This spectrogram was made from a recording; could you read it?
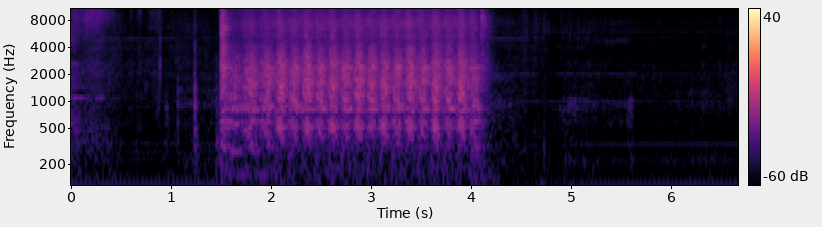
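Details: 2013 Renault Scenic III 1.5 dCi (K9K636) after four new injectors: starter spins evenly at four-odd beats a second for under three seconds, never fires; rail pressure falls away when injectors connected, blocked fuel rail.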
